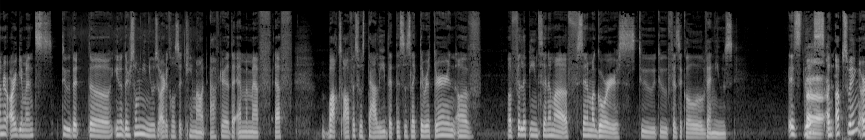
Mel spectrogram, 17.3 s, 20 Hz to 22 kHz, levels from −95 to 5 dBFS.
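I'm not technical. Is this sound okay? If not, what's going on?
No. From 1.31 to 4.08 seconds, electrical interference from the power supply leaks into the recording, spiking twice in every cycle of the 50 Hz mains. This is mains buzz, a steady, raspy drone sitting faintly underneath the speech until it stops.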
